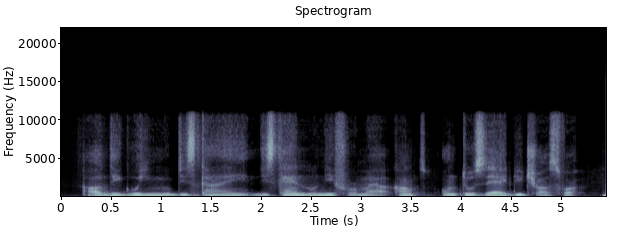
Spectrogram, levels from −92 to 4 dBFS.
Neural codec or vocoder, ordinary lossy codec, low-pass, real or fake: codec, 16 kHz in and 24 kHz out, 0.9 kbps, LongCat-Audio-Codec, four codebook decoder; none; 10.8 kHz; fake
